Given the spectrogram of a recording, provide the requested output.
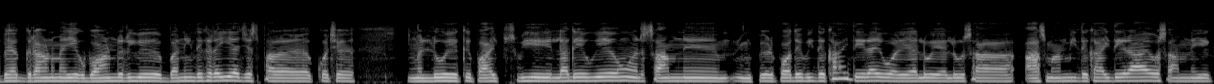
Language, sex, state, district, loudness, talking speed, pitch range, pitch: Hindi, male, Chhattisgarh, Kabirdham, -23 LUFS, 195 wpm, 150-160 Hz, 155 Hz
